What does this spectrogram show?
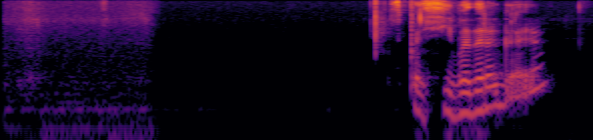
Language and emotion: Russian, positive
